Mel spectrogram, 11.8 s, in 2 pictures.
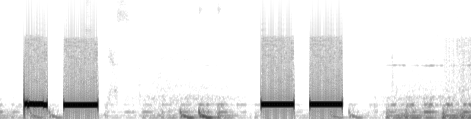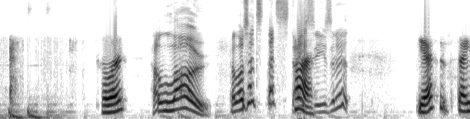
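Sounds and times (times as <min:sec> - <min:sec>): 
telephone ringing down the line: 0:00.3 - 0:01.2, 0:03.3 - 0:04.3
speech: 0:07.2 - 0:10.4, 0:11.1 - 0:11.7.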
